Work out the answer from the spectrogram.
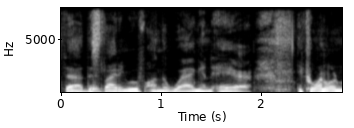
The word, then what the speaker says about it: Wagonaire: And again, wagon air spelled with an E. Very stylish. Wagon Air. A I R E.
